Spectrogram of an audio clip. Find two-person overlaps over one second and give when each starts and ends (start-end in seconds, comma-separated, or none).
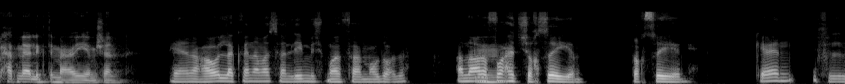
none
